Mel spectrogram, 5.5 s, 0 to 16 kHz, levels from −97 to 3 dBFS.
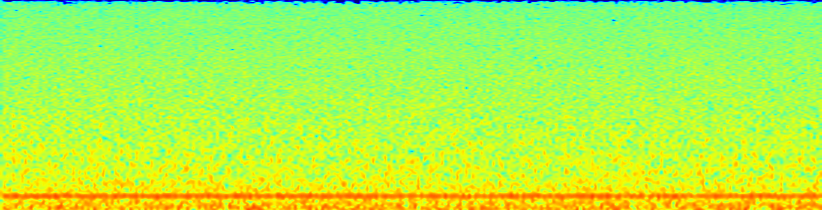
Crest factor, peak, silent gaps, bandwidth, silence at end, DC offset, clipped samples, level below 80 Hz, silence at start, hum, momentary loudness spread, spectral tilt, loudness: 12 dB; -4 dBFS; none; 16 kHz; 0 s; 0.2%; under 0.1%; -26 dBFS; 0 s; none; 0 LU; -3.5 dB/octave; -17 LUFS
